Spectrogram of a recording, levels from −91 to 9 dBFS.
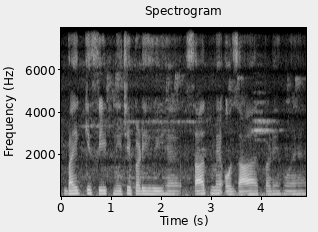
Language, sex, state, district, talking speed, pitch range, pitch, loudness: Hindi, male, Delhi, New Delhi, 160 wpm, 125-140 Hz, 130 Hz, -17 LUFS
